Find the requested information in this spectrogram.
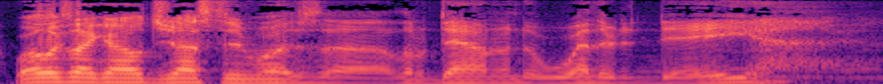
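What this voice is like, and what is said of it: Shock jock radio host voice. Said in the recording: “doing a shock jock impression.”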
